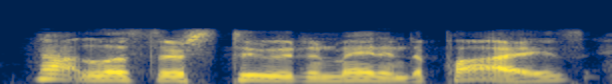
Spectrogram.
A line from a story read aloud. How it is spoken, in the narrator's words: answered the boy, laughing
